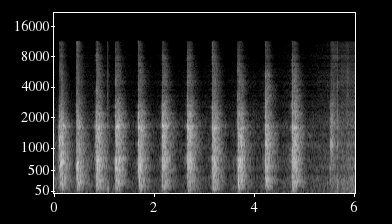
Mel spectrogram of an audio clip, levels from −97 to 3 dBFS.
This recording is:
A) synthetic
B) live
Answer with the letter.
A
